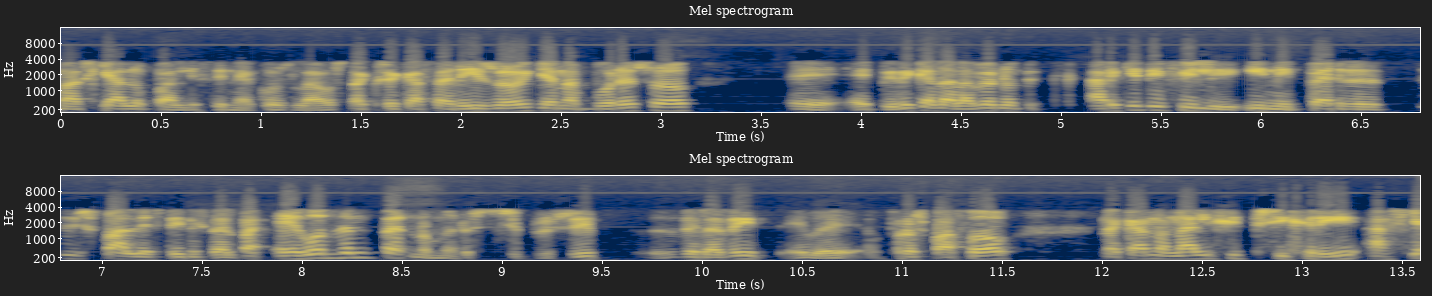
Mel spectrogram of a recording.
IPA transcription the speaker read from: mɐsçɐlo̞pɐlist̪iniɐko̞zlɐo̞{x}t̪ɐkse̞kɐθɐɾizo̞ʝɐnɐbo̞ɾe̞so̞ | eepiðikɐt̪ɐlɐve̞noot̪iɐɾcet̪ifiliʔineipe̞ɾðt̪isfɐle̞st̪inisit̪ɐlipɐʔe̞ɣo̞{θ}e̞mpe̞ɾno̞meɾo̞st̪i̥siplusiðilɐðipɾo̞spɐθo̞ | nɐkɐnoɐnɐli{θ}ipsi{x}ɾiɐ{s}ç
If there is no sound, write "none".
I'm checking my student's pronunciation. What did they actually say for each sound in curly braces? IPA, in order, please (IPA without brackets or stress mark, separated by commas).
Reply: s, ð, s, x, s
